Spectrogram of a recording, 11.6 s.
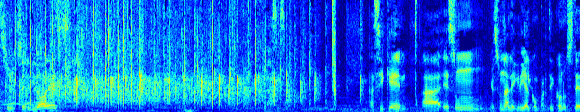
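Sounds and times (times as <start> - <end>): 
audience applause: 0.0 - 7.4
speech: 0.1 - 1.4, 7.4 - 11.5.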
